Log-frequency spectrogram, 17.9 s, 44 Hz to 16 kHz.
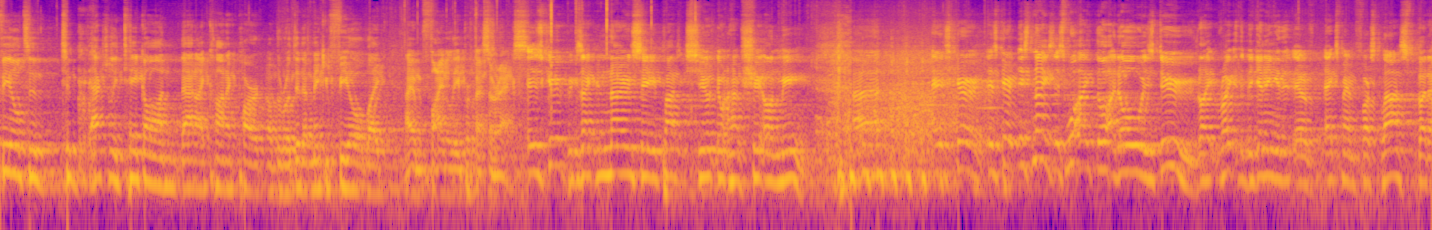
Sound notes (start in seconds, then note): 10.1 audience laughs; 10.2 Chris laughs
